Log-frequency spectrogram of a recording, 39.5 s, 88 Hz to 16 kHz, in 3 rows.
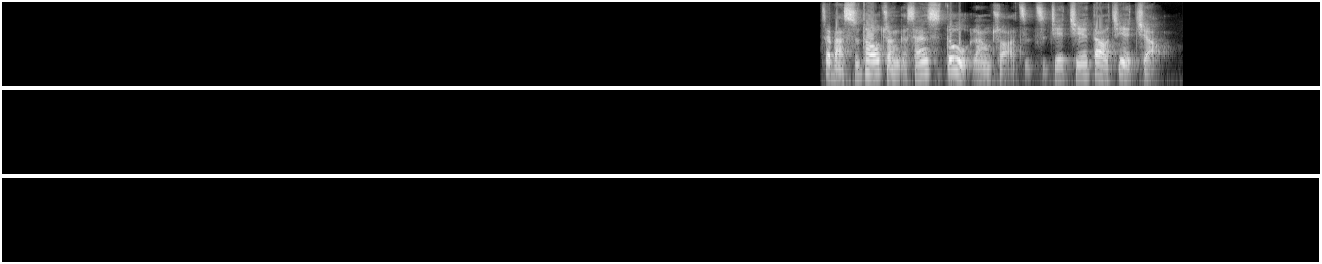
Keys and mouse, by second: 0.1 middle click, 1.9 KP_1, 3.5 KP_7, 6.0 r, 7.9 click, 9.4 KP_1, 10.5 middle click, 11.4-12.0 middle drag, 12.1 middle click, 13.1 KP_1, 13.9 shift+middle drag, 15.0 click, 15.3-16.9 drag, 17.2-17.5 shift+middle drag, 17.6-19.0 middle drag, 19.3 KP_1, 20.5-21.2 drag, 21.6 Tab, 22.0 shift+middle drag, 22.8-23.1 middle drag, 23.5 alt+click, 23.8-24.2 middle drag, 25.6 KP_1, 26.7 middle click, 27.5 click, 27.8 shift+middle drag, 28.1-28.7 middle drag, 29.6 middle click, 30.1 KP_1, 31.0 shift+middle click, 32.1 s, 34.9 click, 35.1-36.6 drag, 37.1-38.3 drag, 39.4 Tab.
